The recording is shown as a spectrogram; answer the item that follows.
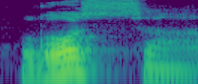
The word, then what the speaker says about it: grosse: Avec un S, avec un E, et donc, il faut prononcer vous êtes grosse.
